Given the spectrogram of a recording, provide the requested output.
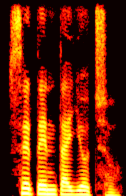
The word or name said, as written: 78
